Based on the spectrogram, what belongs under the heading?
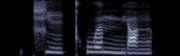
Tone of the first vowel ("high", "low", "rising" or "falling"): low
